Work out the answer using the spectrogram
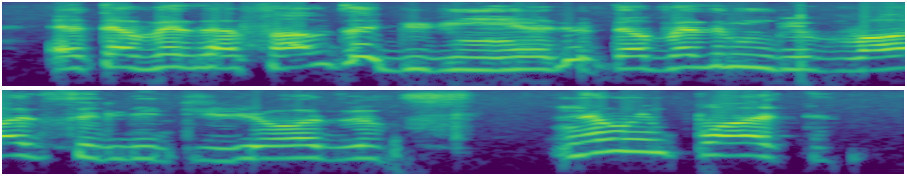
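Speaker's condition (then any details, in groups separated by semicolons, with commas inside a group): Paralysis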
